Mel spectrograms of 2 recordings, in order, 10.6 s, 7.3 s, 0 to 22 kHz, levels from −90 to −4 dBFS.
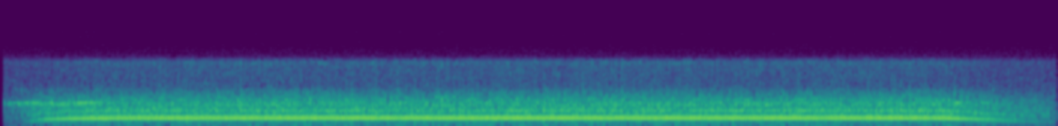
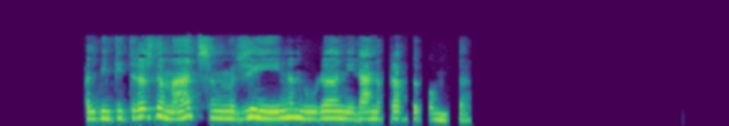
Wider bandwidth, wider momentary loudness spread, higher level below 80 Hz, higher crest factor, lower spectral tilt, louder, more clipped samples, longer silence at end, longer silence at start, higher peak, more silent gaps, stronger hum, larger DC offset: second, 4 kHz vs 8.2 kHz; second, 5 LU vs 11 LU; first, -54 dBFS vs -60 dBFS; second, 10 dB vs 18 dB; first, -10.5 dB/octave vs -5.5 dB/octave; second, -28 LUFS vs -19 LUFS; neither; second, 0 s vs 2.6 s; second, 0.05 s vs 0.85 s; second, -16 dBFS vs -4 dBFS; second, none vs 4.24-4.28 s, 4.52-4.59 s; neither; neither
